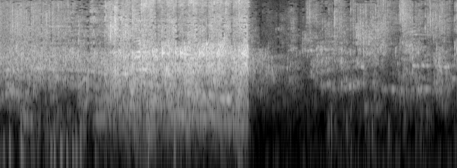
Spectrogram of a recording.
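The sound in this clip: Audience applause after a puppet performance: a dense, loud wash of clapping that swells, drops sharply a little past halfway, then carries on more thinly to the end.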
